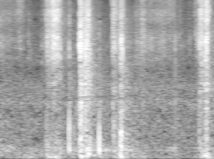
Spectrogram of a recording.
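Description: A deck of cards being shuffled by hand, overhand, in packets: a quick, irregular run of faint, soft card slaps and rustles through the first half.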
